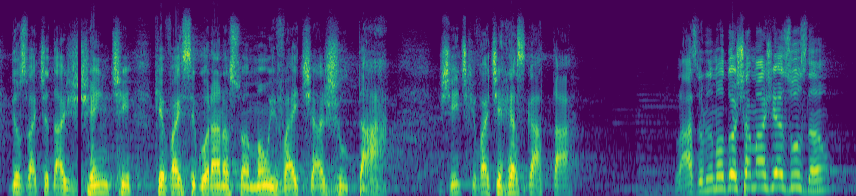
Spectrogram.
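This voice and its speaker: A man from Brazil, a pastor preaching an animated sermon and acting out quotes in high voices. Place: church hall. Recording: echoey hall with long reverb.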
